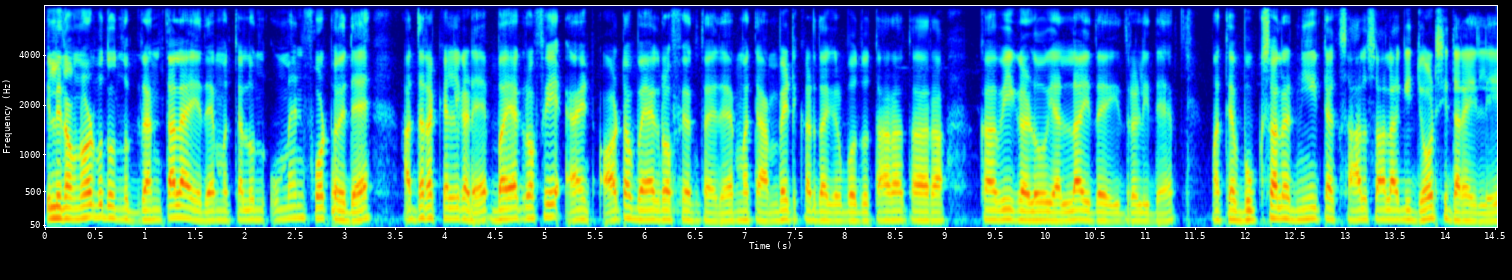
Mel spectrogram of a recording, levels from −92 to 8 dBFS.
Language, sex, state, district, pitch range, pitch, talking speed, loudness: Kannada, male, Karnataka, Mysore, 120-140 Hz, 130 Hz, 155 wpm, -19 LUFS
